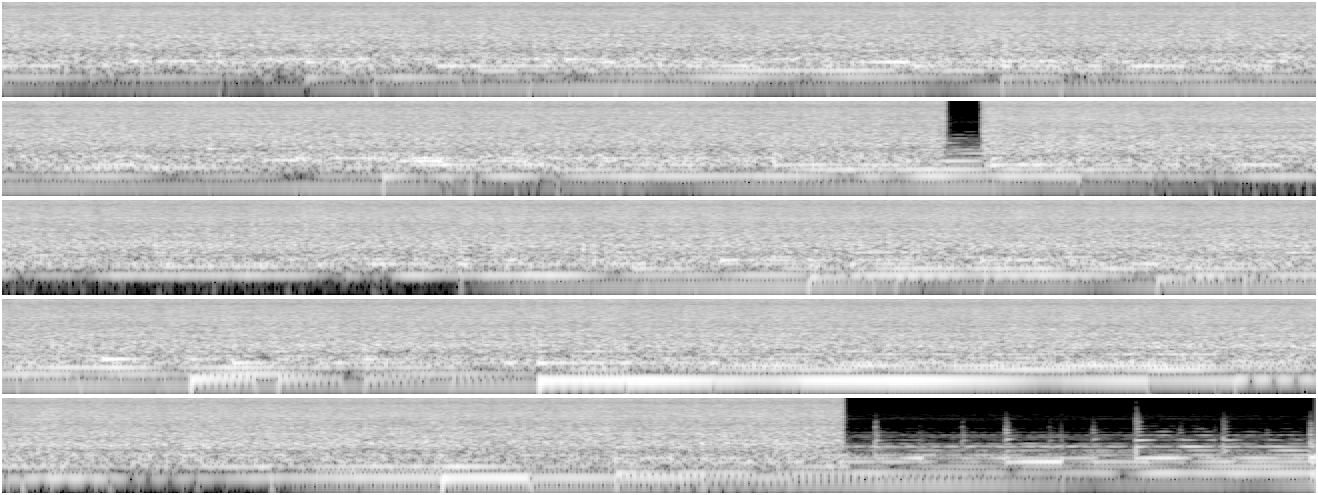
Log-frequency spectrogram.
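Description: Steady rush of a small waterfall and rocky stream under slow background music with sustained low notes. The sound cuts out for an instant about eleven seconds in.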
